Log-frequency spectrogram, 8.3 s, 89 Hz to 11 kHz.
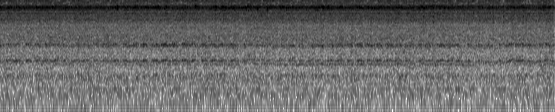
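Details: Dodge Ram 1500, believed to be a 3.6L V6, at idle with a misfire: lumpy rumble stumbling in a repeating beat as plug wires are pulled to find the cylinder; worn spark plugs suspected as the cause.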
